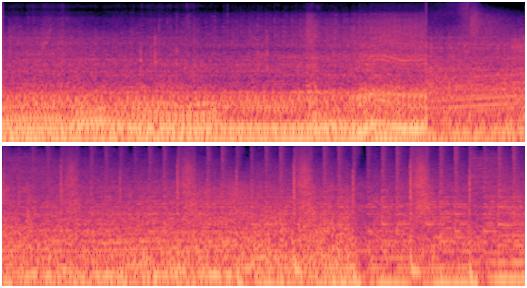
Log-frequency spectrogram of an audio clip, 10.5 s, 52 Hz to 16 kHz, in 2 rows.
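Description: A Yamaha T7, a relatively heavy adventure motorcycle, riding on a trail, its engine droning steadily and loud up close with shifting load and clattering bumps partway through.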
